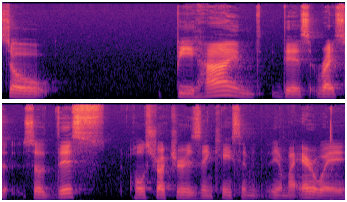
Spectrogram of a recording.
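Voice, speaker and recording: A man with a Spanish accent talks at a fairly slow pace in a medium pitch with ordinary pitch variation, on a very clean recording with a silent background. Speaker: physician. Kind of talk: tutorial. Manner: casual, many fillers.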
